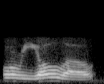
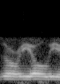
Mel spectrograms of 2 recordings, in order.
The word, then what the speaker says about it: Oriolo: Just search my name, folks, and it's pronounced Oriolo. Don't listen to Florentino when he goes Orioli, Olio. There's only 3 O's in it.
